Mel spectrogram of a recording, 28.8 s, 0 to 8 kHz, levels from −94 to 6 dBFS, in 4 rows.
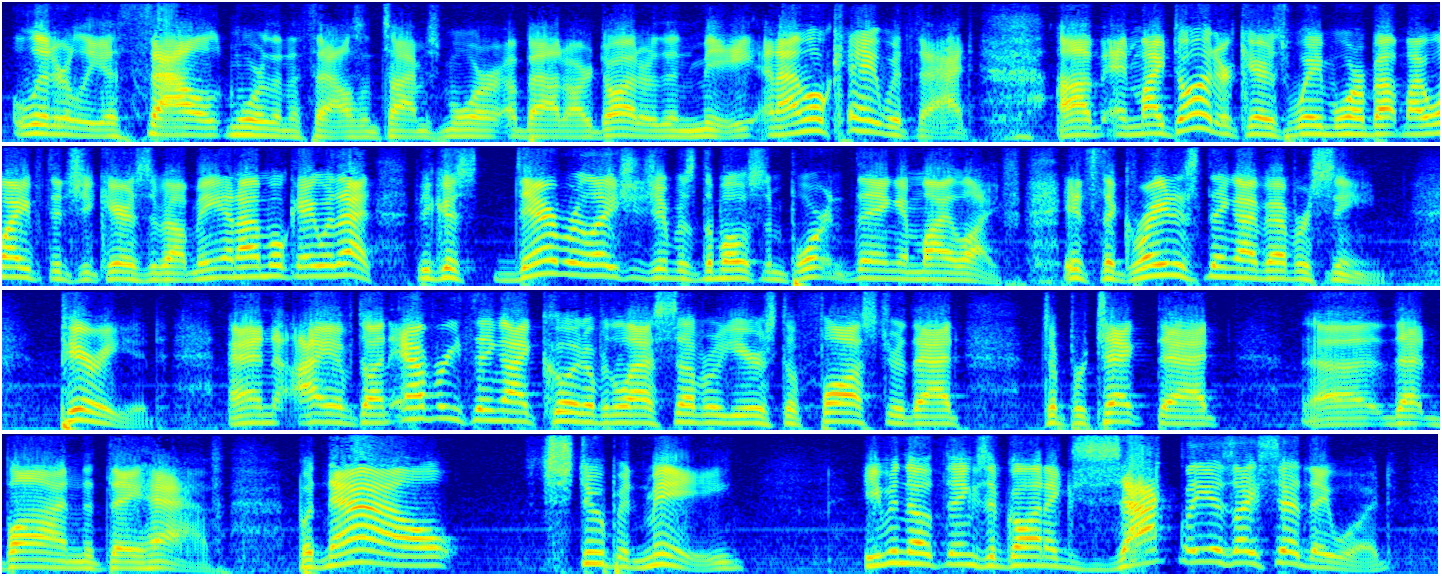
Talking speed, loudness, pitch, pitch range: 200 wpm, -27 LUFS, 170 Hz, 145-195 Hz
